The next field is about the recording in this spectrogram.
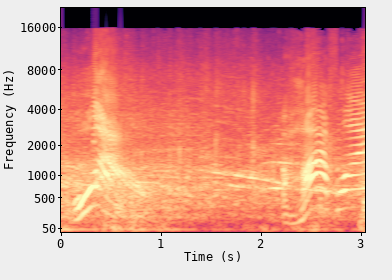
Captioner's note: crowd cheering and clapping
